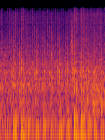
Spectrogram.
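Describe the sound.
An old, worn-out farm tractor engine running with a steady, rough, chugging rumble that holds at an even loudness throughout.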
